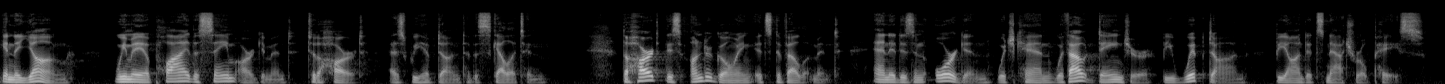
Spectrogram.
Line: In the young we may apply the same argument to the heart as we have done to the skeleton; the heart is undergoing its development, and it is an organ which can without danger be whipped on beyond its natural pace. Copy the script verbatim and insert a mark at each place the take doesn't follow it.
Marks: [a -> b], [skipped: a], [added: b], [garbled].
In the young we may apply the same argument to the heart as we have done to the skeleton; the heart is undergoing its development, and it is an organ which can without danger be whipped on beyond its natural pace.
